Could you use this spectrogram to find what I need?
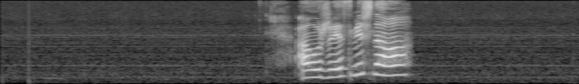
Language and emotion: Russian, positive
